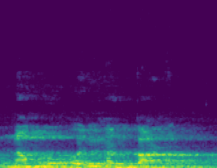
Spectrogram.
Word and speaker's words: नमो अरिहंताणं: शब्द है नमो अरिहंताणं। आपको इसमें गौर करना है कि अनुस्वार को कैसे बोलना है। नासिका से बोलना है जिसकी साउंड ग की तरह आएगी, नमो अरिहंताणं।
